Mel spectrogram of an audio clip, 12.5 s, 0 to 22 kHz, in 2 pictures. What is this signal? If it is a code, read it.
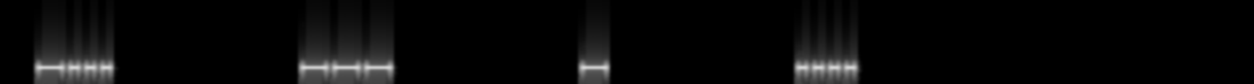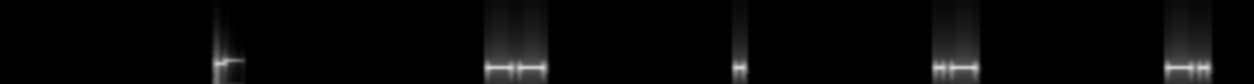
Morse code, heard as a keyed tone, about 30 wpm, spaced as for 8 wpm, 700 Hz. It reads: BOTH MEAN
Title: 8x Character Spacing - Top 500 Words - 30wpm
